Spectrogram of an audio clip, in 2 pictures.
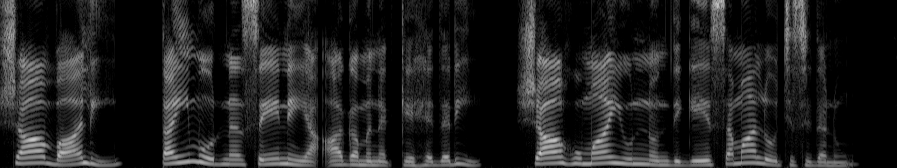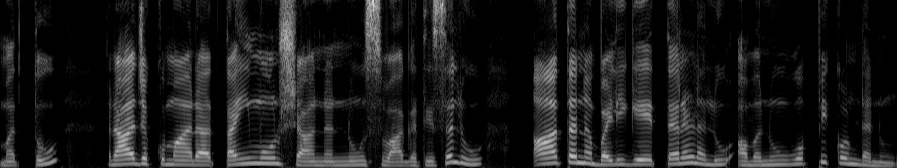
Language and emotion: Kannada, neutral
